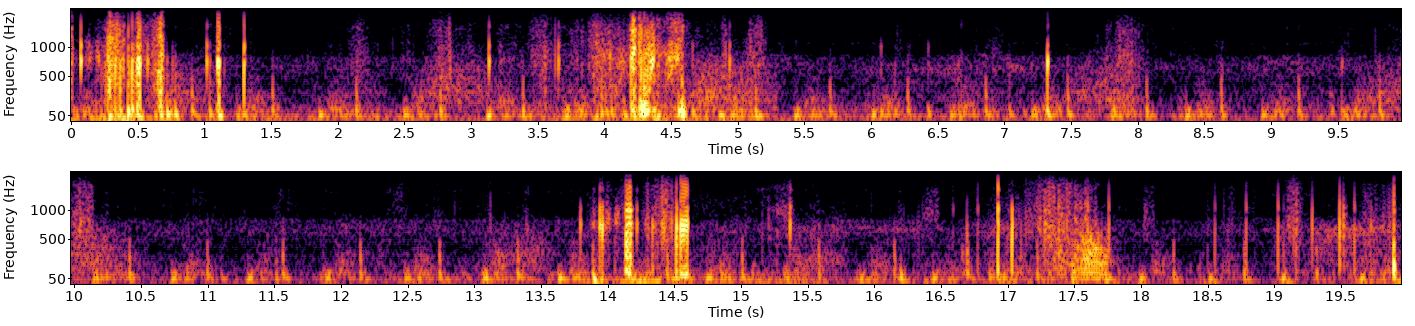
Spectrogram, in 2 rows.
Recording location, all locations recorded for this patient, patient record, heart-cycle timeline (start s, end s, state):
aortic valve (AV)
aortic valve (AV)+pulmonary valve (PV)+tricuspid valve (TV)+mitral valve (MV)
#Age: Child
#Sex: Female
#Height: 115.0 cm
#Weight: 19.6 kg
#Pregnancy status: False
#Murmur: Present
#Murmur locations: aortic valve (AV)+mitral valve (MV)+pulmonary valve (PV)+tricuspid valve (TV)
#Most audible location: pulmonary valve (PV)
#Systolic murmur timing: Early-systolic
#Systolic murmur shape: Decrescendo
#Systolic murmur grading: II/VI
#Systolic murmur pitch: Low
#Systolic murmur quality: Blowing
#Diastolic murmur timing: nan
#Diastolic murmur shape: nan
#Diastolic murmur grading: nan
#Diastolic murmur pitch: nan
#Diastolic murmur quality: nan
#Outcome: Abnormal
#Campaign: 2015 screening campaign
0.00	7.74	unannotated
7.74	7.90	S1
7.90	8.04	systole
8.04	8.16	S2
8.16	8.34	diastole
8.34	8.46	S1
8.46	8.60	systole
8.60	8.70	S2
8.70	8.91	diastole
8.91	9.01	S1
9.01	9.18	systole
9.18	9.28	S2
9.28	9.52	diastole
9.52	9.68	S1
9.68	9.78	systole
9.78	9.90	S2
9.90	10.13	diastole
10.13	10.25	S1
10.25	10.38	systole
10.38	10.48	S2
10.48	10.71	diastole
10.71	10.82	S1
10.82	10.97	systole
10.97	11.05	S2
11.05	11.25	diastole
11.25	11.42	S1
11.42	11.52	systole
11.52	11.64	S2
11.64	11.84	diastole
11.84	12.00	S1
12.00	12.10	systole
12.10	12.20	S2
12.20	12.45	diastole
12.45	12.62	S1
12.62	12.70	systole
12.70	12.80	S2
12.80	13.03	diastole
13.03	13.20	S1
13.20	13.30	systole
13.30	13.40	S2
13.40	13.61	diastole
13.61	13.68	S1
13.68	19.95	unannotated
